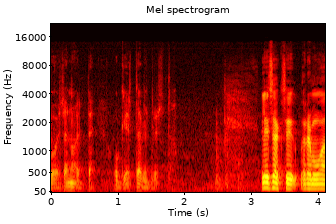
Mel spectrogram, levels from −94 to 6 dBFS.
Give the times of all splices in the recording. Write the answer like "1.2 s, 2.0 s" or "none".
1.5 s, 3.2 s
